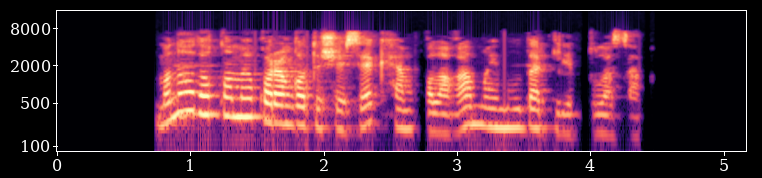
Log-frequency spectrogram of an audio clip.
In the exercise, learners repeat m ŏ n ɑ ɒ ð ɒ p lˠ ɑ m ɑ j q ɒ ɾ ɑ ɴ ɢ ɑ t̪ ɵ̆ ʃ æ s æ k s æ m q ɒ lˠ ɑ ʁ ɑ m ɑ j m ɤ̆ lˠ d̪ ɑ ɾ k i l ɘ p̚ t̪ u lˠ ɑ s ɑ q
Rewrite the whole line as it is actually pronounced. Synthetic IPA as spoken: m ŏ n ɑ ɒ ð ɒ q lˠ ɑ m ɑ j q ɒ ɾ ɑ ɴ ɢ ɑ t̪ ɵ̆ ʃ æ s æ k h æ m q ɒ lˠ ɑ ʁ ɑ m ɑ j m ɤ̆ lˠ d̪ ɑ ɾ k i l ɘ p̚ t̪ u lˠ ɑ s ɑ q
